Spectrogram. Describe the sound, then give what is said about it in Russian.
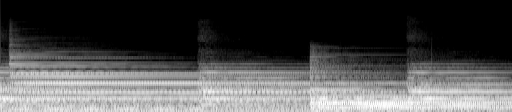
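Church bells peal on a frosty October morning in Moscow, a loud, dense ringing with rich overlapping tones that hum on continuously as a few fresh strikes land about a second apart, with no voices. “Колокола звонят, небо голубое, солнце.”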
